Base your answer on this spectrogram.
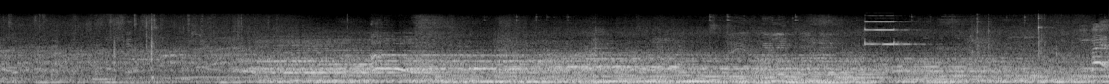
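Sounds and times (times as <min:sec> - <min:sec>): background music: 0:01.9 - 0:11.0
short high electronic beep: 0:08.6 - 0:09.3.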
